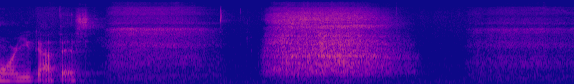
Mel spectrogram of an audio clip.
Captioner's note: deep breathing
